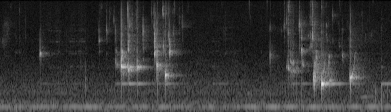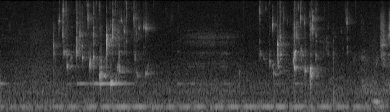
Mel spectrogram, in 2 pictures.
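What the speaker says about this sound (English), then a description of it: "And some water." Water drips and trickles from a small pot in a quiet room, with soft, close splashes arriving in irregular clusters over a low steady hum.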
